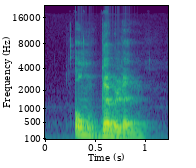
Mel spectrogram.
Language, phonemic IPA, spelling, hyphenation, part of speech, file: Dutch, /ˌɔn(t)ˈdʏ.bə.lə(n)/, ontdubbelen, ont‧dub‧be‧len, verb, Nl-ontdubbelen.ogg
- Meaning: 1. to split off, to duplicate 2. to degeminate 3. to undo duplication, to remove duplications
